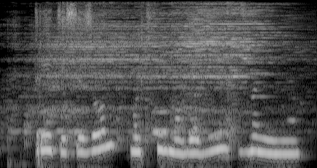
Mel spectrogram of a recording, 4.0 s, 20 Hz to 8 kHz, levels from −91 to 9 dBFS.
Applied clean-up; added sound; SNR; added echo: classical method log-MMSE.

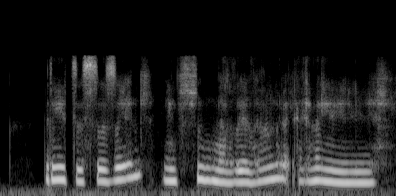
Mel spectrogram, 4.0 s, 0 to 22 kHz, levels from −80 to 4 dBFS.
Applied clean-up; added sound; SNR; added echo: neural diffusion model UNIVERSE++.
